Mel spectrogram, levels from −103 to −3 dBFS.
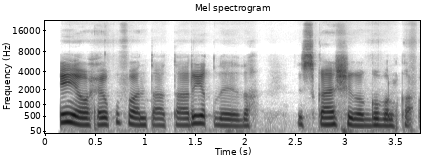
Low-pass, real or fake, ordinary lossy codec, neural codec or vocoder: none; real; none; none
